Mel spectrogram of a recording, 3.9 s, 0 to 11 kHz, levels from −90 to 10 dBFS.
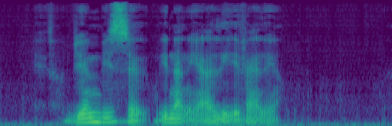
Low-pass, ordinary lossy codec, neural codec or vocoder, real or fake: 9.9 kHz; MP3, 48 kbps; autoencoder, 22.05 kHz, a latent of 192 numbers a frame, VITS, trained on many speakers; fake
